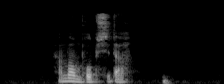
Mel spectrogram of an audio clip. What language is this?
Korean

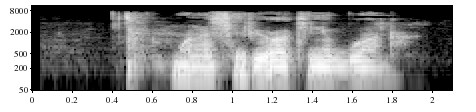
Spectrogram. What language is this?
Swahili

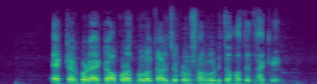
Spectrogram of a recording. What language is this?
Bangla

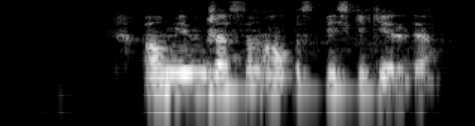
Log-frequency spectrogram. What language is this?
Kazakh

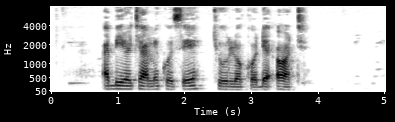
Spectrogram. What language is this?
Luo (Kenya and Tanzania)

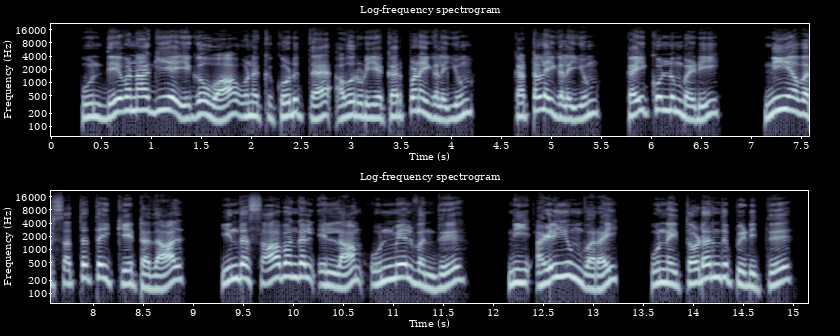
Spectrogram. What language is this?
Tamil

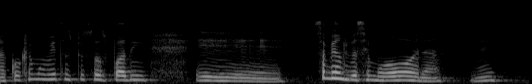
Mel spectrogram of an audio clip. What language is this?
Portuguese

